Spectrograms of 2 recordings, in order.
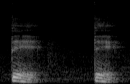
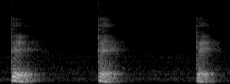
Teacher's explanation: en el caso de esta T velarizada, la lengua se empuja hacia adelante y la superficie de contacto de la lengua es mayor con el alvéolo. Entonces fíjense que uno dice T, T con la punta de la lengua, pero esto se pronuncia T, T, T.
